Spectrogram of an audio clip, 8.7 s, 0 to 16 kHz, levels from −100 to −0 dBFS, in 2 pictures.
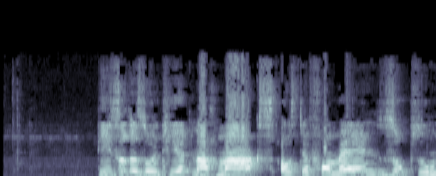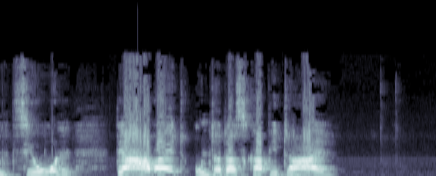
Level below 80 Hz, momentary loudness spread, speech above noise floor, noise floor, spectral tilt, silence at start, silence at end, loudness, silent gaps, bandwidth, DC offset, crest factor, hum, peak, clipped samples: -68 dBFS; 13 LU; 49 dB; -62 dBFS; -3 dB/octave; 1 s; 1 s; -13 LUFS; none; 11.5 kHz; under 0.1%; 14 dB; none; 0 dBFS; under 0.1%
